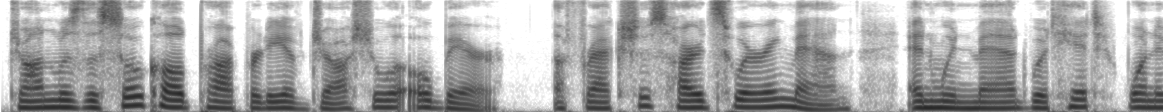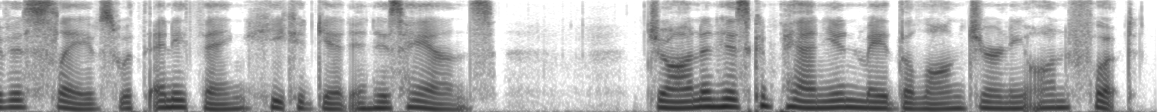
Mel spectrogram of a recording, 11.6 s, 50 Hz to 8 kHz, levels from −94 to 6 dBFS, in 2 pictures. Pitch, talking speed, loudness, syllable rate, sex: 165 Hz, 205 wpm, -18 LUFS, 5.5 syllables/s, female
